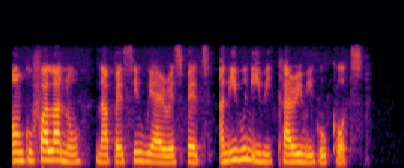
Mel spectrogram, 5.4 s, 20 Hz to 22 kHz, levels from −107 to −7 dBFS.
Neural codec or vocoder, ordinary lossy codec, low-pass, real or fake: vocoder, 44.1 kHz, 128 mel bands every 512 samples, BigVGAN v2; none; 7.2 kHz; fake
